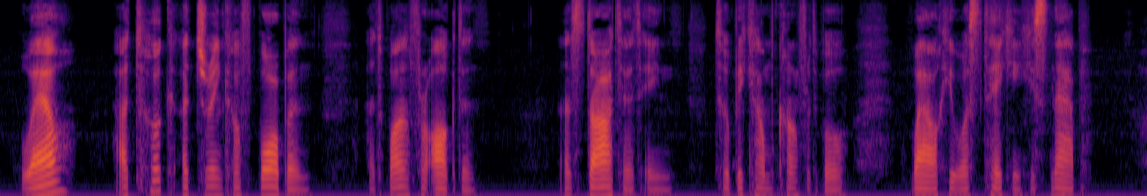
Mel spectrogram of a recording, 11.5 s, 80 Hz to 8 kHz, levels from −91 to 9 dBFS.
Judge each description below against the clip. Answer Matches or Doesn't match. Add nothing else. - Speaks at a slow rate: Matches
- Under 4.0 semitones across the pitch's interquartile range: Matches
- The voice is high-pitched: Doesn't match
